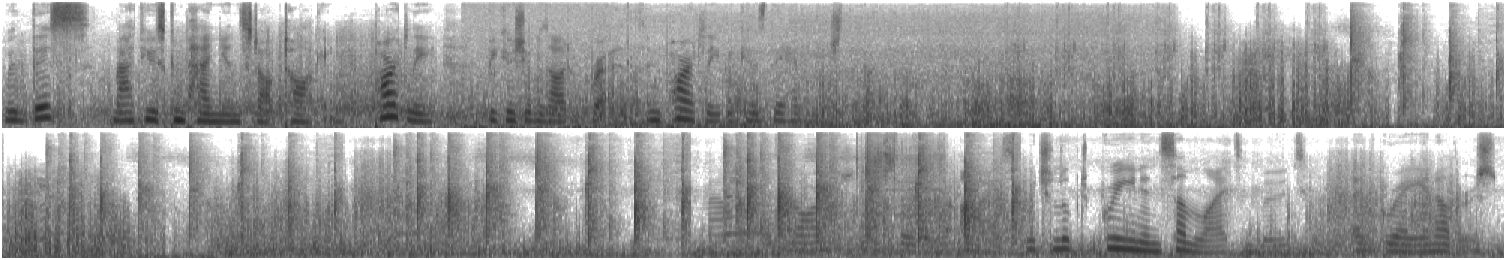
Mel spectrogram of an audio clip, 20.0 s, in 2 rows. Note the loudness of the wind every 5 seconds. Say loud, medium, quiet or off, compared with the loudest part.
loud, loud, loud, medium.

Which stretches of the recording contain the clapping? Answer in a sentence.
The clapping can be heard from 8.9 to 16.9 s.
